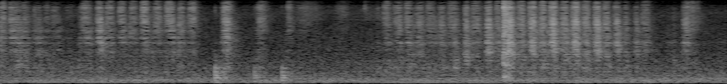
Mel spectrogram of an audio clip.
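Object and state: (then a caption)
Colored pencil scratching on paper. A green wooden colored pencil is rubbed and scratched back and forth across a thin printed paper page of a coloring book lying flat on a dark wooden table. The result is a soft, bright, papery scratching in quick, uneven strokes, with a few louder scrapes standing out.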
